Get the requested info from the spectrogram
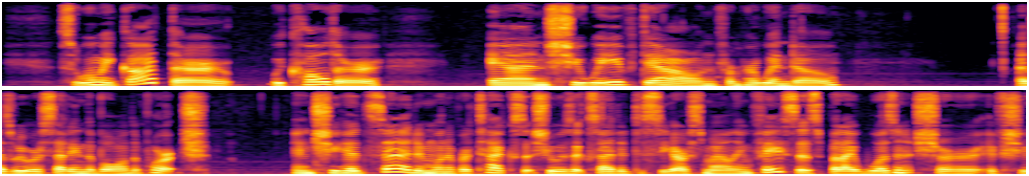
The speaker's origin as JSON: {"language": "English", "country": "United States", "moved": "as an adult", "lives_now": "Berlin, Germany", "said": "I'm an American living in Berlin, Germany."}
